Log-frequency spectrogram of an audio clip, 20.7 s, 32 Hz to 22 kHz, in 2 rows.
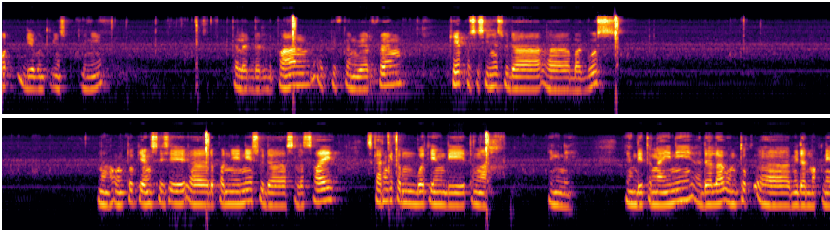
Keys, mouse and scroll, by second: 1.4 KP_3, 2.4 KP_1, 3.6 click, 4.1-4.5 scroll up 8, 5.0 scroll down 1, 5.1-5.5 scroll down 6, 6.3 middle click, 7.6 click, 8.0 middle click, 11.9-12.8 scroll down 2, 12.8 click, 13.6 scroll down 2, 14.1 middle click.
